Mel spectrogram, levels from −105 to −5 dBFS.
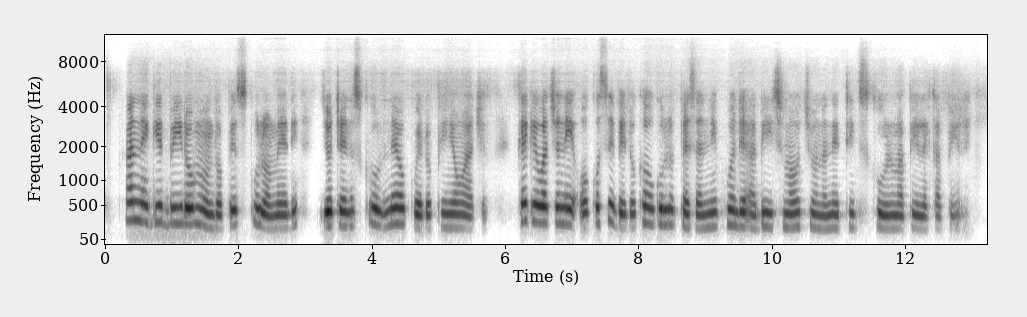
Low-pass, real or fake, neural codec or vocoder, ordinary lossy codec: none; fake; codec, 24 kHz, 0.5 kbps, DualCodec; none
